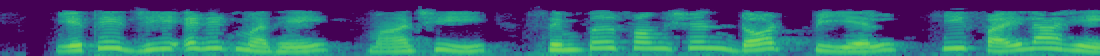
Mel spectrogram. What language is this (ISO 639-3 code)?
mar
